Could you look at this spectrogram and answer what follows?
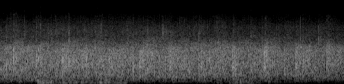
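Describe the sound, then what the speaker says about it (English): A brief, steady round of applause from a seated audience at a talk on environmental behavioral science, moderately faint and continuous with no voices over it. "can we give a quick round of applause for the RARE organization?"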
